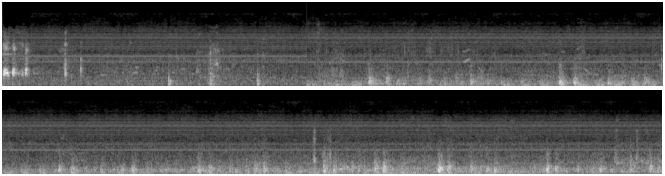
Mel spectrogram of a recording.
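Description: A steady low electrical hum fills the carriage of the Kaimon express train on the Kagoshima Main Line as it departs, with faint rumbling and occasional clunks underneath, continuous and fairly loud with no speech.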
